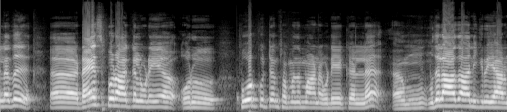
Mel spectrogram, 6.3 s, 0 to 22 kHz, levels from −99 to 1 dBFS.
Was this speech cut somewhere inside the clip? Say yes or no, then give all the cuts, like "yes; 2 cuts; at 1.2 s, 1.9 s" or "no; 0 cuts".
yes; 1 cut; at 3.0 s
